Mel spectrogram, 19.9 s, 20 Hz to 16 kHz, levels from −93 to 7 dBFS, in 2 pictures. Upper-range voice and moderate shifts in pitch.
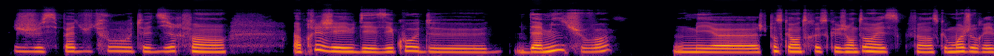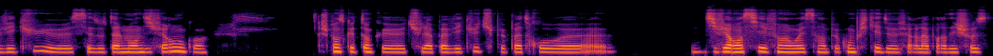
No: high, 210 Hz; narrow, 2.3 semitones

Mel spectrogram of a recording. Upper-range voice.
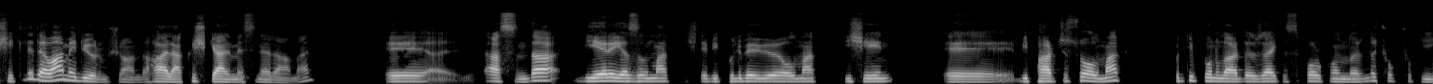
No: medium, 140 Hz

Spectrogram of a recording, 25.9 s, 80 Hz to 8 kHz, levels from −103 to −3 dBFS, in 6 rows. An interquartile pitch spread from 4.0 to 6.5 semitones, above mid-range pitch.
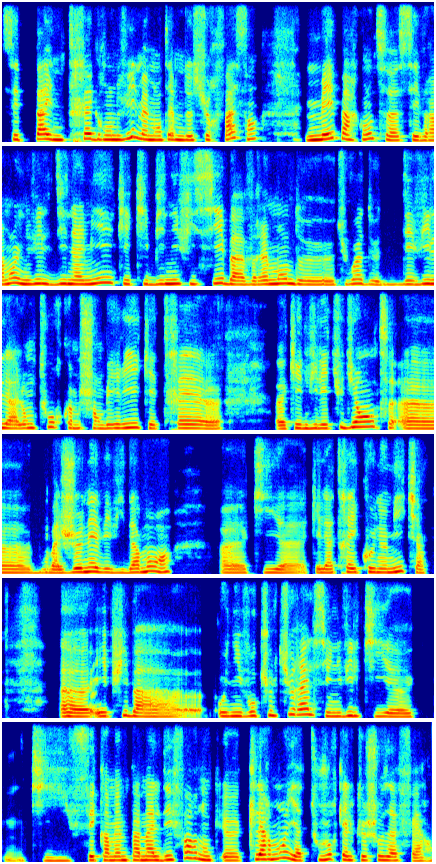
No: average, 3.3 semitones; high, 215 Hz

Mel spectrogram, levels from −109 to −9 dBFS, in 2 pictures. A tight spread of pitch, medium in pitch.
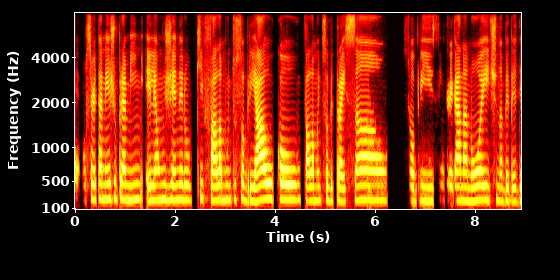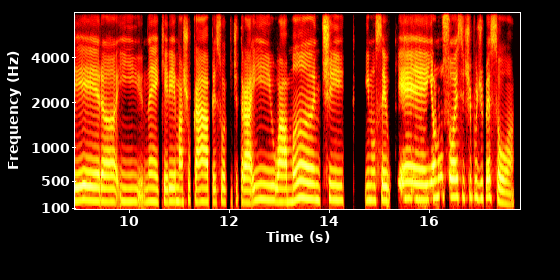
No: narrow, 2.0 semitones; high, 215 Hz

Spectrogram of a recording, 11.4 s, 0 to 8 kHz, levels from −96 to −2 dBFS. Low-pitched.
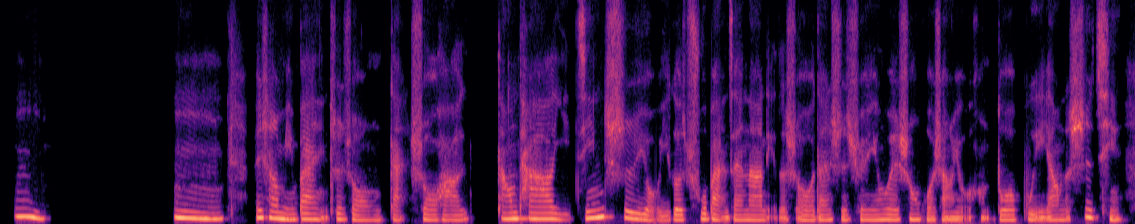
No: high, 190 Hz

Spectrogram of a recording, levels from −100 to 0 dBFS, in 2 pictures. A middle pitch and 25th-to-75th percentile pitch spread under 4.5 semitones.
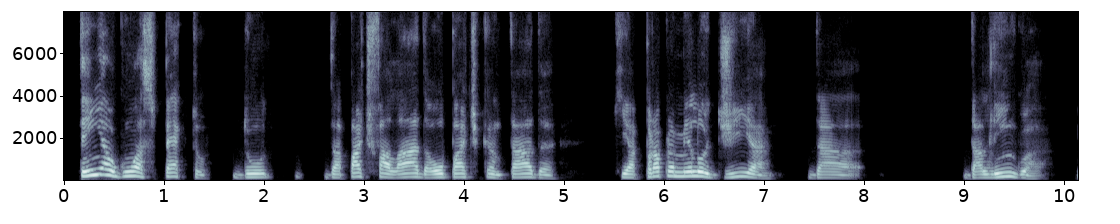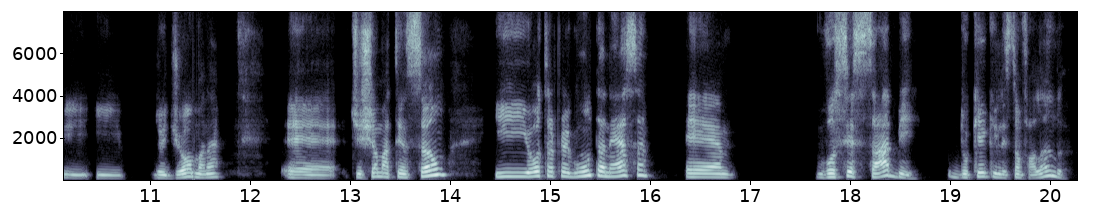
No: medium, 165 Hz; average, 5.2 semitones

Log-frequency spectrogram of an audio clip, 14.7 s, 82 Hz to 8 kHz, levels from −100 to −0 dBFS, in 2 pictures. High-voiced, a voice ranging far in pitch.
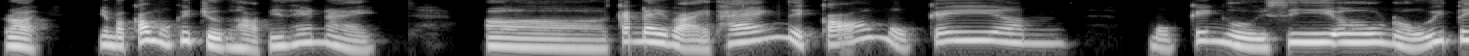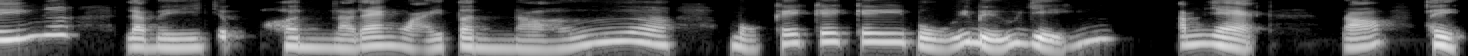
Yes: high, 205 Hz; wide, 7.5 semitones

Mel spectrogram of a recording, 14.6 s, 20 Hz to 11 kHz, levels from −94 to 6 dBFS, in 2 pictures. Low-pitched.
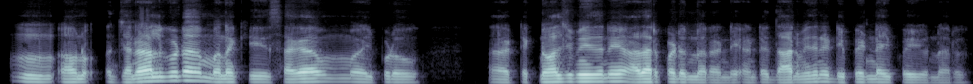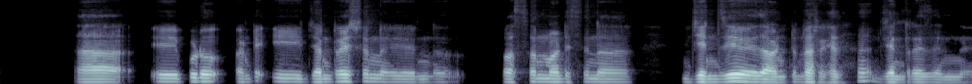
Yes: low, 120 Hz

